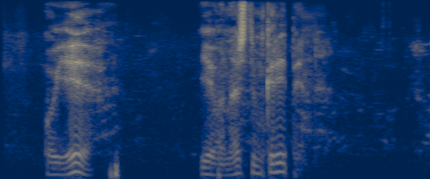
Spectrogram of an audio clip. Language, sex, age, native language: Icelandic, male, 18-19, Icelandic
